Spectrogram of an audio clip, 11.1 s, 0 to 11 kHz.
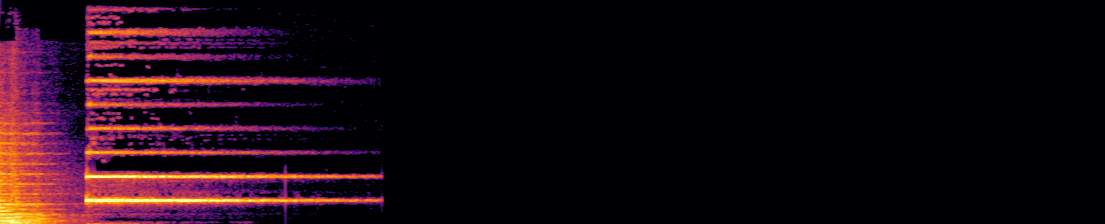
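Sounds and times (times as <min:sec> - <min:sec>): electronic bell chime: 0:00.9 - 0:03.7.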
